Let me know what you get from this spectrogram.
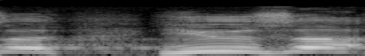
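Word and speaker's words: Uzzah: by the name of ouzo I've heard it pronounced who'sa as a user I've heard it every kind of different way here but this was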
